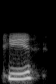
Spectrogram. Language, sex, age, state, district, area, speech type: Kashmiri, female, 18-30, Jammu and Kashmir, Anantnag, rural, conversation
